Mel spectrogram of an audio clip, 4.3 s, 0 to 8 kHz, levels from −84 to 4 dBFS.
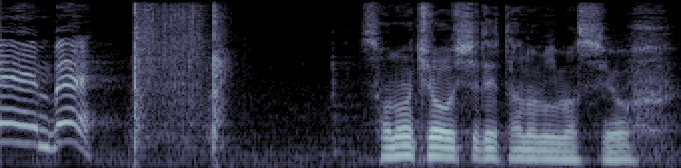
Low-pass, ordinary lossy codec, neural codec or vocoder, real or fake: none; none; codec, 16 kHz, 16 kbps, FreqCodec, larger model; fake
